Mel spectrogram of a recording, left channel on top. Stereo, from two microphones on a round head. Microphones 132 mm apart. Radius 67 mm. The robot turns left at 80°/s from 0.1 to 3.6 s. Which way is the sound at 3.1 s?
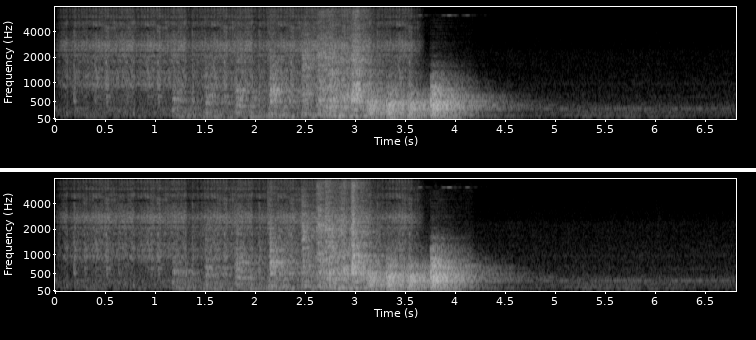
10° right.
